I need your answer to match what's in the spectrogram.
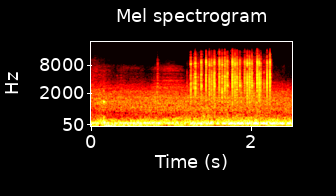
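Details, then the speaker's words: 2003 Ford F-150 4.6L V8 PCV valve, removed from the valve cover and shaken, previously replaced at 100,000 miles: about a second of quick, crisp clicks; check ball moves freely, valve still works, being replaced with Motorcraft EV-258. "sounds like this one still works fine there it is i've changed it once before at 100 000."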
